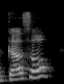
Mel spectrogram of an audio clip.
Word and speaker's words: ghazal: So I am going to be calling it a guzzle. I wanted to get that out of the way because I didn't want the distraction of people thinking I don't think she's saying that right.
